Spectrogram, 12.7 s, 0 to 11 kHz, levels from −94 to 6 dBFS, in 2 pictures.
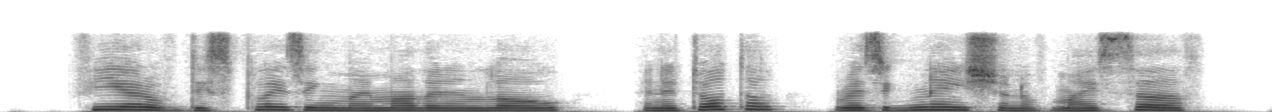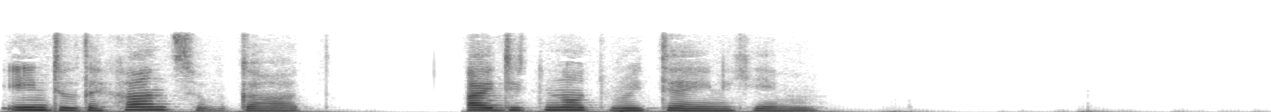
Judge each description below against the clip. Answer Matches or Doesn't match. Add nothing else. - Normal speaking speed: Doesn't match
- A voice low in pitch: Doesn't match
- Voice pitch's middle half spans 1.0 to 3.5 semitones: Matches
